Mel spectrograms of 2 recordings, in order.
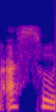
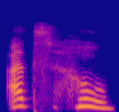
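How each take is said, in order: First: The middle consonant is a plain s sound. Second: The middle consonant is a soft th sound. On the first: The speaker calls it wrong. "jadi jangan asu ya" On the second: The speaker calls it right. "Mim ba'di ma ja'atshu. Coba Ibu"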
